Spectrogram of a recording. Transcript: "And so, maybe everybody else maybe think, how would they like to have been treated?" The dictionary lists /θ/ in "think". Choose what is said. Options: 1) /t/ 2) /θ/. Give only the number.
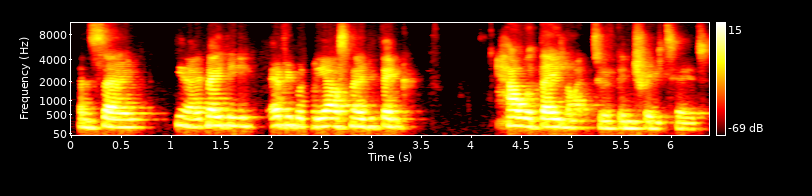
2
